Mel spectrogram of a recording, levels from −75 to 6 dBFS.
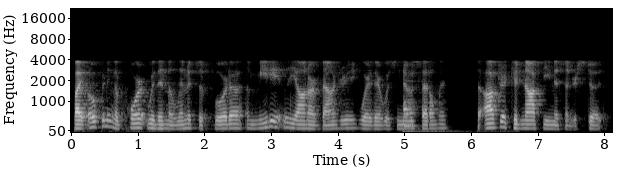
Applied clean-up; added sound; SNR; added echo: neural mask model DeepFilterNet 3.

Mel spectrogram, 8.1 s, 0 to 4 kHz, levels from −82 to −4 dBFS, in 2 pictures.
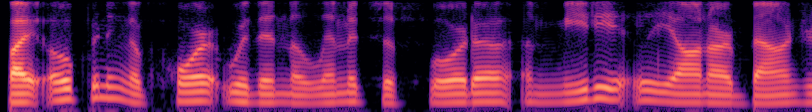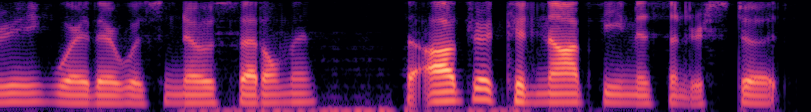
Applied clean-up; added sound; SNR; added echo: neural separator model SepFormer WHAMR!.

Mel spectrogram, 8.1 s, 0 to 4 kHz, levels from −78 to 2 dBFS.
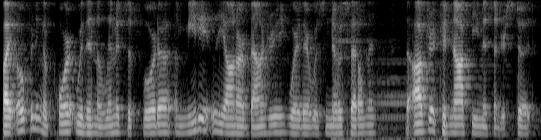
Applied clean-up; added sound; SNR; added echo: neural separator model SepFormer DNS4.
